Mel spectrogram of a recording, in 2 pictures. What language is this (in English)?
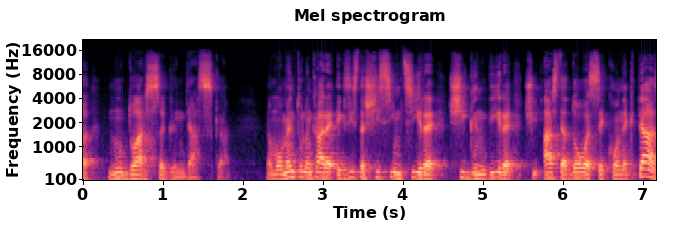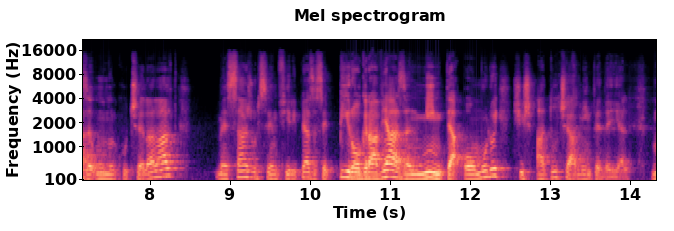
Romanian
